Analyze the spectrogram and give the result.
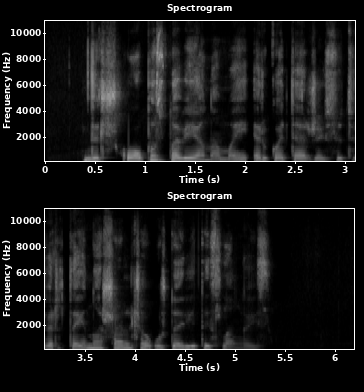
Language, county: Lithuanian, Kaunas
